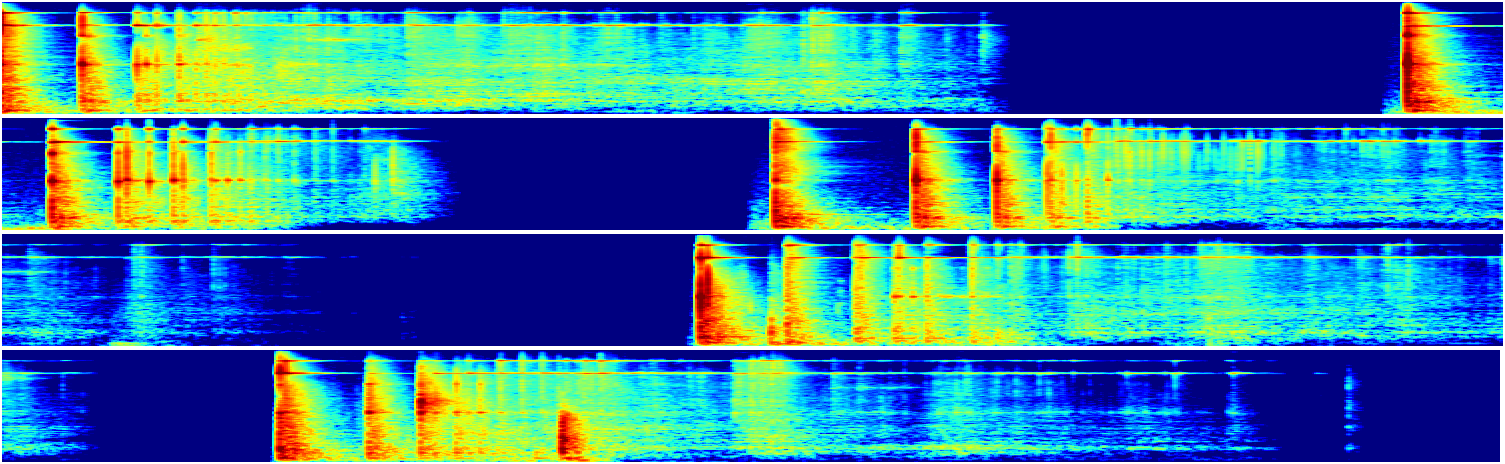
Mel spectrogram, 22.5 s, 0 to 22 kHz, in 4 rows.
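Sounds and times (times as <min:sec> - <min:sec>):
7.62 x 39 shell casings and cartridges impacting tile floor inside: 0:00.0 - 0:03.6, 0:05.3 - 0:07.1, 0:09.1 - 0:11.2, 0:13.9 - 0:17.0, 0:18.0 - 0:21.3.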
